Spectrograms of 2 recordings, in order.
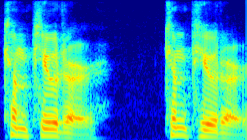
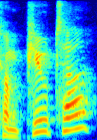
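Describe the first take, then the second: First: American accent with the final r sounded; American pronunciation. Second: British "computer", high and rising, no final r; British accent with crisp t, pitched up for contrast; British pronunciation. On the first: Teacher contrasts two accents, American second. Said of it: "in American English it is pronounced as". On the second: Teacher contrasts two accents, British first. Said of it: "British ইংলিশে রটাকে উচ্চারণ করা হয় না". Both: Shown as a demonstration.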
